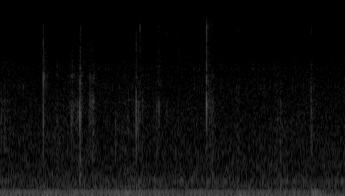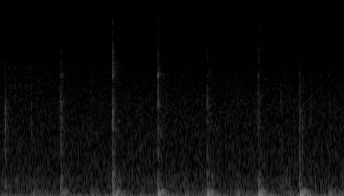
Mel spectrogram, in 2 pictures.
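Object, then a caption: Soap bar scratched by acrylic nails. Long, pointed blue acrylic nails on both hands scratch across the flat face of a solid white oval bar of soap. Quick, dry, irregular scratches and taps come in bursts, growing louder and sharper toward the end. A steady low hum runs underneath.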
